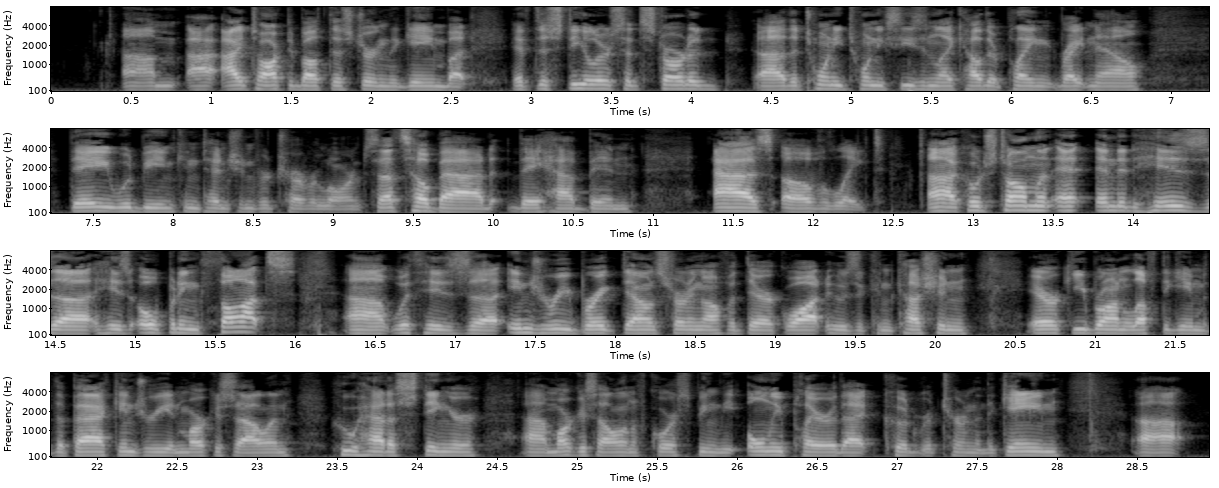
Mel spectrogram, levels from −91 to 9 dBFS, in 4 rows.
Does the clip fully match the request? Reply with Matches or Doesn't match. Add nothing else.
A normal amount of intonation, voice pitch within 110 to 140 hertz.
Doesn't match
